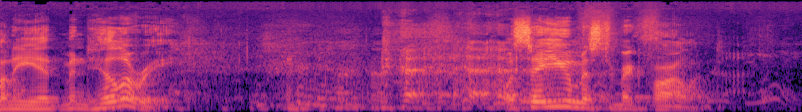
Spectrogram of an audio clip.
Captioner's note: class chuckles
